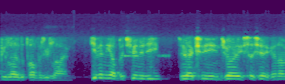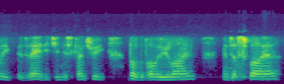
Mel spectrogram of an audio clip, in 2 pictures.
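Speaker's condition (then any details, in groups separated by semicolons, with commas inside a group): Parkinson's; diagnosed 2019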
